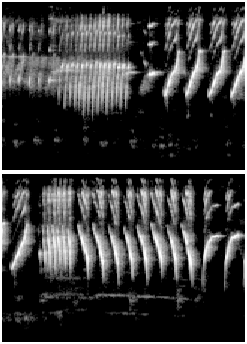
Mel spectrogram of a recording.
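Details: Vigorous canary song used as a lure for young canaries learning sounds: a dense buzzy roll opens, then clear rising-falling chirps repeat about twice per second, closing with quick bursts of trilled notes.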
